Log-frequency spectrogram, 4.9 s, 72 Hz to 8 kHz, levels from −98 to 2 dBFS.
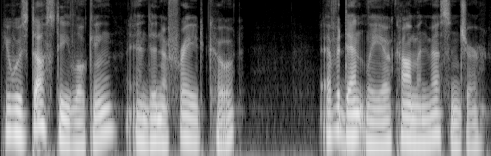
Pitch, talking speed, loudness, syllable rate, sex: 115 Hz, 160 wpm, -18 LUFS, 5.2 syllables/s, male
